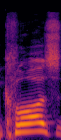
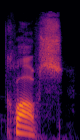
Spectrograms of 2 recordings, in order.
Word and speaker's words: Klaus: So I asked Chuck earlier, Jesse, have you seen the movie Claws? It's just called Claws. It's on Netflix. It's Klaus. Yeah, technically, yeah, that would be the pronunciation, yeah.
